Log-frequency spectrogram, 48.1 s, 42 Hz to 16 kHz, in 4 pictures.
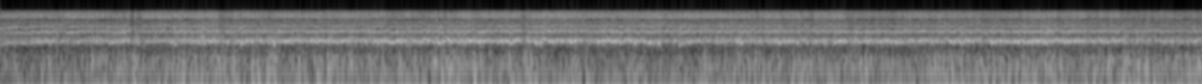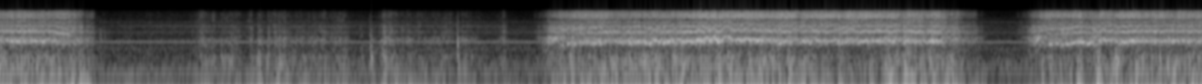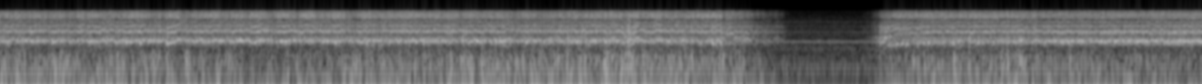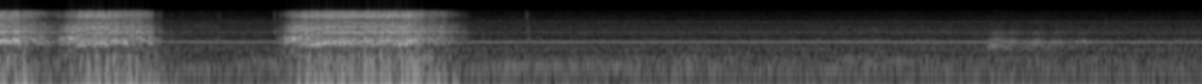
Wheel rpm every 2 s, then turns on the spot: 210, 230, 230, 230, 230, 230, 100, 20, 40, 220, 200, 160, 230, 240, 230, 170, 110, 220, 100, 90, 40, 0, 0, 0.
12-16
